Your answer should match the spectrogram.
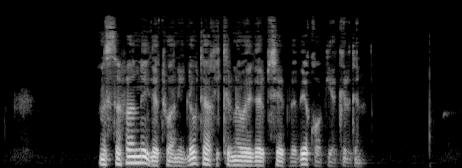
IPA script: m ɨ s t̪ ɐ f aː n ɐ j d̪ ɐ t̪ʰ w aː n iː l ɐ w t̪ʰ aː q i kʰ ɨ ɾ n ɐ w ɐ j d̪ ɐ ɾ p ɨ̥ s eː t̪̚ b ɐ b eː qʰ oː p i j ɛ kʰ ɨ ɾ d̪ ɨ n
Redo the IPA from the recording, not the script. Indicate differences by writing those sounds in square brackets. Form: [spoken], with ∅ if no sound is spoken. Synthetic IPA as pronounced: m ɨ s t̪ ɐ f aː n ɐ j d̪ ɐ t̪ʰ w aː n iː l ɐ w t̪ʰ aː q i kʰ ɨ ɾ n ɐ w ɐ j d̪ ɐ ɾ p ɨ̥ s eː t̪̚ b ɐ b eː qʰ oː p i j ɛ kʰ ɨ ɾ d̪ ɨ n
